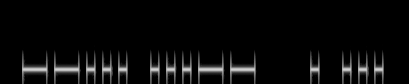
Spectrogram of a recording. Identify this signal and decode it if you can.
Morse code, heard as a keyed tone, about 15 wpm, 700 Hz. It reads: 73 ES
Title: Common QSO Phrases Encore 15wpm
